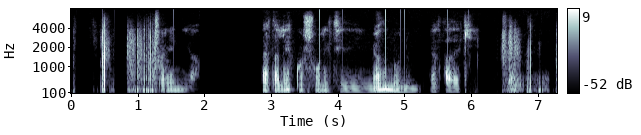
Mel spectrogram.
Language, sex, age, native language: Icelandic, male, 60-69, Icelandic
